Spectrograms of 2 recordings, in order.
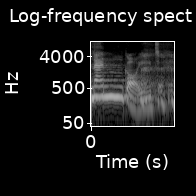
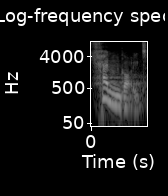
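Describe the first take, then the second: First: The name begins with an n sound. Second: The name begins with an h sound. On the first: The speaker calls it wrong. "the kids over there call it Cefn Nengoed" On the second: The speaker calls it right. "this is H"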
